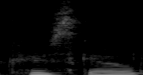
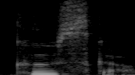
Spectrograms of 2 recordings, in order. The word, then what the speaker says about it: Cusco: do you know you do know it is Cusco very good Cusco just like have you all seen ERS new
